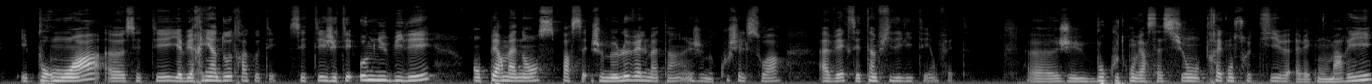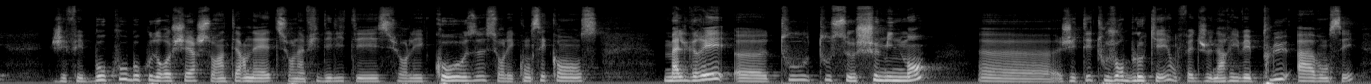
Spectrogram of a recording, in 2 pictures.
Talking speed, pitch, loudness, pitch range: 170 wpm, 160 Hz, -23 LUFS, 145-180 Hz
